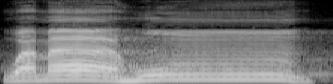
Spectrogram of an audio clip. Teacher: মিমে হালকা আওয়াজ জারি রেখে উচ্চারণ করতে হবে তবে গুন্নাহ করা যাবে না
